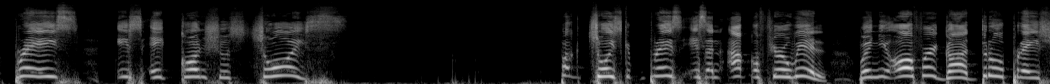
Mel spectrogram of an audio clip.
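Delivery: slow, emphatic reading, projected loudly; deliberate, loud pulpit declaration; preacher reading aloud. Real, not acted. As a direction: read it out weightily, word by word. Reads a point out to congregation.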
